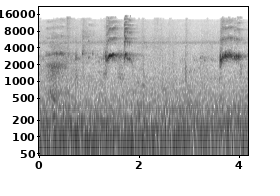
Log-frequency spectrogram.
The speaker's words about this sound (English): Me and my sister Edie were wondering, why do bats make weird screeching noises? I hope you like listening to their sounds.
